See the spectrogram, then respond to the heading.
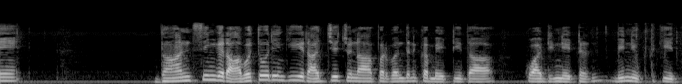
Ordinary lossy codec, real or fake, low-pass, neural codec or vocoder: none; real; 7.2 kHz; none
